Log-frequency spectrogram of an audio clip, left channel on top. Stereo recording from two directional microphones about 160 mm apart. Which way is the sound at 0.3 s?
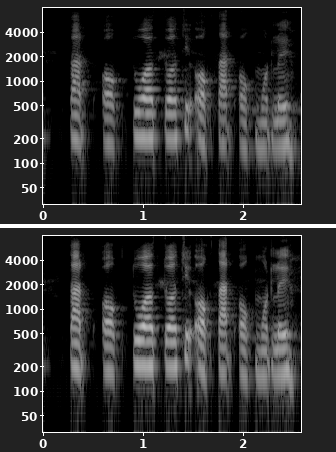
25° right (ahead or behind).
